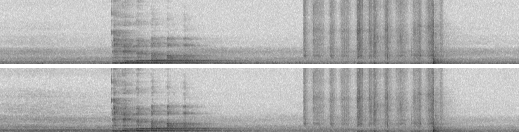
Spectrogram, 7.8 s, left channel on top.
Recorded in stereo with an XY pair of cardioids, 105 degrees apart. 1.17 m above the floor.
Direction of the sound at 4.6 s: 5° left.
